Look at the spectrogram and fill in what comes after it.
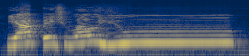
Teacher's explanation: واؤ یو، کیونکہ یہ واؤ ساکن ہے، پچھلے الفاظ پیش ہے، واؤ مد ہے، دو الف کے برابر واؤ کو ہم کھینچیں گے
